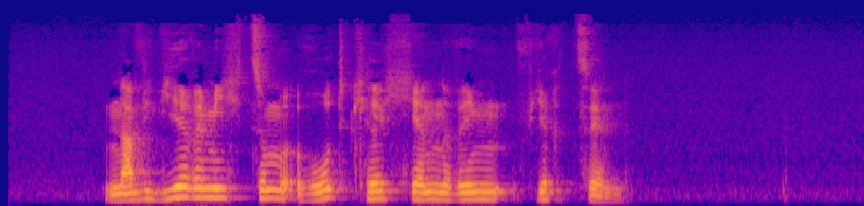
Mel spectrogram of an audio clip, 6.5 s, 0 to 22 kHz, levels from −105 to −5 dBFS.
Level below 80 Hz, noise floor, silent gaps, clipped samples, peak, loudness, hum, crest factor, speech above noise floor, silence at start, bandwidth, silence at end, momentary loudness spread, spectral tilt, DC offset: -82 dBFS; -70 dBFS; none; under 0.1%; -12 dBFS; -31 LUFS; none; 20 dB; 40 dB; 0.8 s; 15.5 kHz; 1.8 s; 10 LU; -6 dB/octave; under 0.1%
